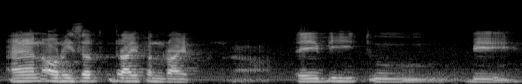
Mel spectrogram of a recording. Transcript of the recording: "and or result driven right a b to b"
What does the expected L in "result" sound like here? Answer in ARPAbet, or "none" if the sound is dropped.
none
